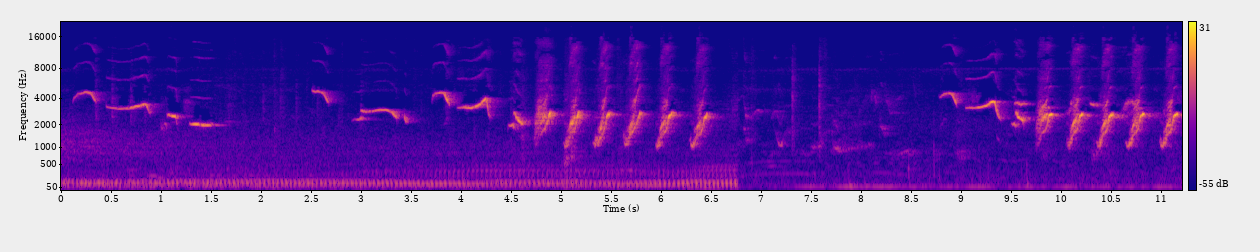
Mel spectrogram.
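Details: Captive white-rumped shama in an aviary calling to the flock, giving looping whistled notes followed by bursts of rapid, sharp descending chips repeated about three per second, a brief pause, then another fast chip series; faint low hum early on.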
